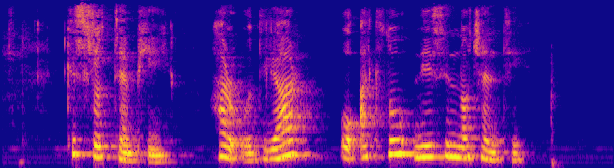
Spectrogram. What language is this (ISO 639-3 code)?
mlt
